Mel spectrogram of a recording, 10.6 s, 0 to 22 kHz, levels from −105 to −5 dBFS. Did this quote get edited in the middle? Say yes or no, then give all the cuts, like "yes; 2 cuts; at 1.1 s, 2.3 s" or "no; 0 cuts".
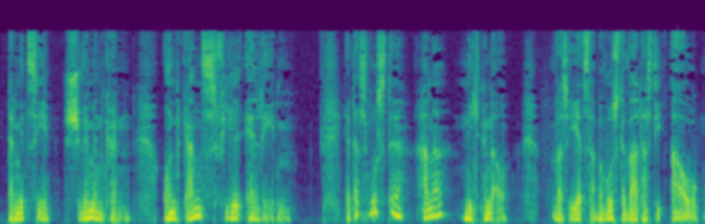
yes; 1 cut; at 7.2 s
